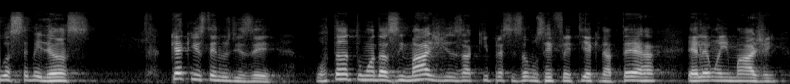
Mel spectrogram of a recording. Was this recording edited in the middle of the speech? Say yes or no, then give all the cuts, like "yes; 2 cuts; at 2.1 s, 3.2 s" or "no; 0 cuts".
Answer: yes; 2 cuts; at 1.6 s, 2.9 s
